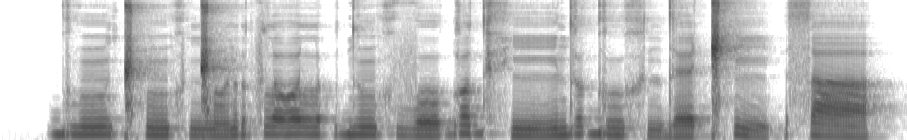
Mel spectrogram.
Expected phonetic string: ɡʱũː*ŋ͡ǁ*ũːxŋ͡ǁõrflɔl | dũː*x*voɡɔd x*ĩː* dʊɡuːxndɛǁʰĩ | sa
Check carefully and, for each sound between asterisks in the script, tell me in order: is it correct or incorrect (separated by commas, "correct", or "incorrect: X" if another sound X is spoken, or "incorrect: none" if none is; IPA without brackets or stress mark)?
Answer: incorrect: ǁʰ, correct, correct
